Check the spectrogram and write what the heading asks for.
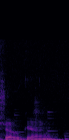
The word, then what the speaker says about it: shogun: It's pronounced Shogun.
